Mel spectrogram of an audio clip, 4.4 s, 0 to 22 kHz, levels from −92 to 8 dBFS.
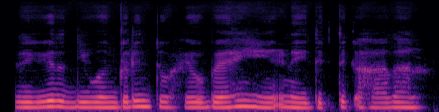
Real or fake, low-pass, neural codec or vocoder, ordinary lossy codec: fake; none; codec, 44.1 kHz, 7.8 kbps, Pupu-Codec; none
